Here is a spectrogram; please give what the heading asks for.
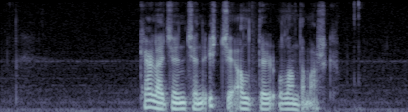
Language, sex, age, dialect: Faroese, male, 15-35, Suðurstreymoy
